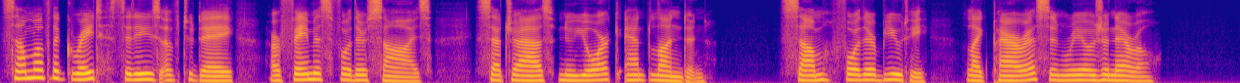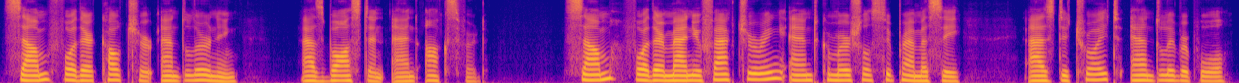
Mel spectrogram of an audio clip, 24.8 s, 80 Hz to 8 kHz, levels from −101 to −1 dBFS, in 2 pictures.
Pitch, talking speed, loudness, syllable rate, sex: 180 Hz, 115 wpm, -18 LUFS, 3.8 syllables/s, female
